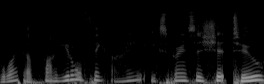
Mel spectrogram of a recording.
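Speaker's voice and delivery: high-pitched indignant protest; outraged disbelief. Retold or imitated. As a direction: fire it back like you can't believe it. Retold outraged comeback.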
